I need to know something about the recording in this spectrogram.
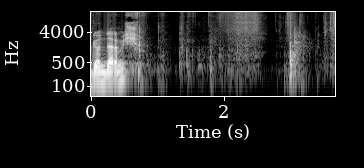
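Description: A cardboard box rustles as it is moved.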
